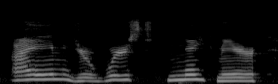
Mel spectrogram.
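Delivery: high, frog-like puppet character voice. Asked by another speaker to do a line as Kermit the Frog. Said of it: "do Kermit saying".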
